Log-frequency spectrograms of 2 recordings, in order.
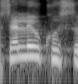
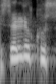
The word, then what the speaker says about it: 셀레우코스: 프톨레마이오스를 밀어내고 유대 지역을 다스리게 된 왕조의 이름은, 네, 정답은 셀류쿠스입니다. 혹은 셀레우코스 뭐 이렇게 발음하는 건 상관없는데요. 어쨌든 이 셀류쿠스 왕조가 바로 유대 지역을 통치하게 됩니다.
